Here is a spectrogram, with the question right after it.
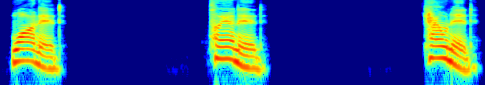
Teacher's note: When N and T are next to each other, between vowels, and the second vowel is unstressed, the T can be dropped from the pronunciation. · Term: nasal flap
